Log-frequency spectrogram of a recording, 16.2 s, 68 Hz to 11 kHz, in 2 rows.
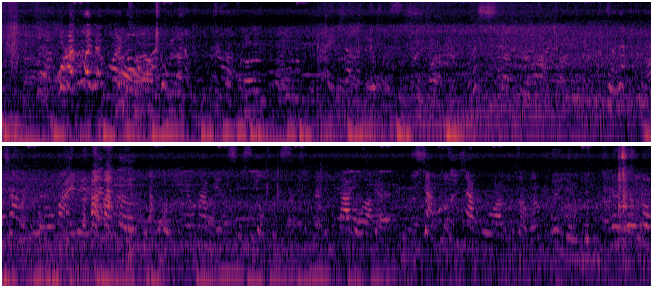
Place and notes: Xindian, Shitan Township, Miaoli County - Parking lot
Parking lot in convenience store, traffic sound, Many high school students gather in chat, Many heavy motorcycle enthusiasts gather here to chat and take a break, Binaural recordings, Sony PCM D100+ Soundman OKM II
